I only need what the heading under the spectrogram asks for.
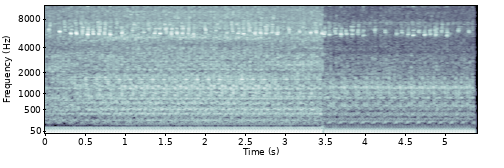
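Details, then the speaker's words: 1987 VW Camper diesel at idle after a turbo change and leak repairs, no fault codes: a fast steady click of about three or four per second over the low idle, heard with a hose as a stethoscope. Owner suspects a small solenoid; injectors are also suspected. "I'm just curious see I think that that little solenoid is actually clicking away there I just want to do the stethoscope method hose in the air yeah it's clicking away there"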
